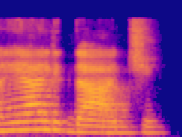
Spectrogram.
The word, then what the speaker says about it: realidade: segunda atividade nós temos na palavra realidade a sílaba tônico dá que é uma paroxítona e ela é uma polissílaba porque tem mais de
